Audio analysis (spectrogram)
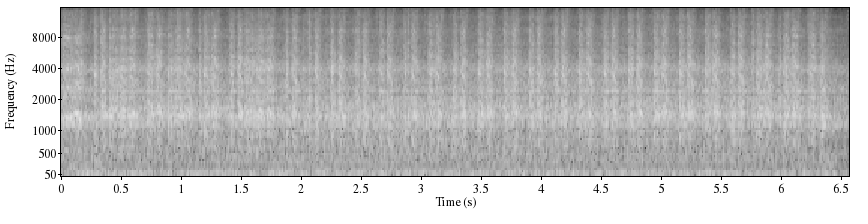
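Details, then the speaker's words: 2002 6x6 that sat a long time with old fuel in the carb, cranked off a Milwaukee battery adapter. Fast, even churn of about 2.5 beats per second that never fires, though it briefly seemed to want to start. No-start from low compression. "did y'all hear that a second ago it sounded like it wanted to start"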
